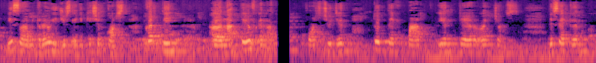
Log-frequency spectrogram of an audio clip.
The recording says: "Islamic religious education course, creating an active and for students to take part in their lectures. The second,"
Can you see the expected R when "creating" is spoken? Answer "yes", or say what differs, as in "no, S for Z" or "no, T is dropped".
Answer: no, R is dropped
